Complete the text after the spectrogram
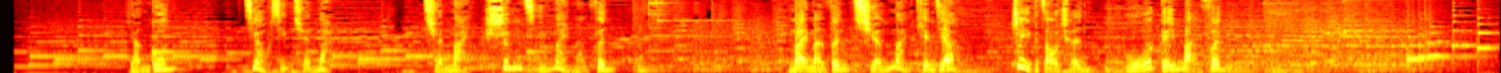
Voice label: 广告类美食

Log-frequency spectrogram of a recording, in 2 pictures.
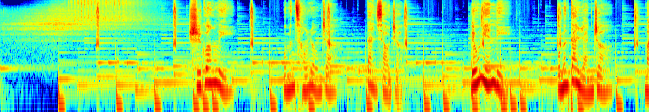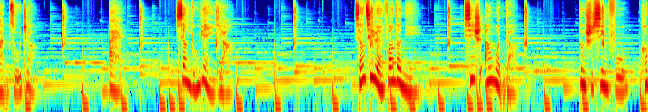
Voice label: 情感类短视频

